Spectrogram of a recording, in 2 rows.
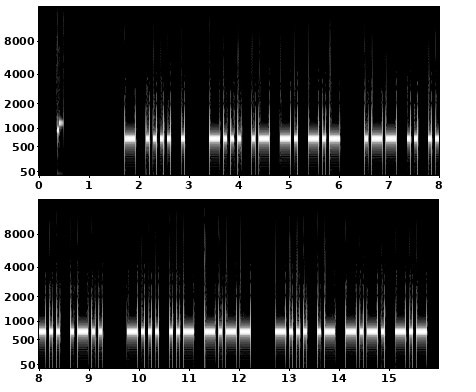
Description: Morse code, heard as a keyed tone, about 17 wpm, 700 Hz. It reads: THE BANK WILL BUY BACK
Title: Sentences from Top 1500 Words 17wpm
